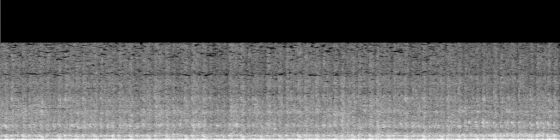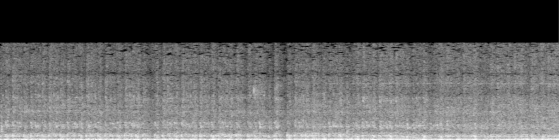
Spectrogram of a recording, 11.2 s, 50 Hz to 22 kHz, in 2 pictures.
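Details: 1989 Mustang LX 5.0 fox body, 306 with MAF, GT40X heads, Z303 GT40 intake, long-tube headers, Flowmaster 40s: deep V8 idle with uneven stumbling lope, misfire caused by a badly wired MAF.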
